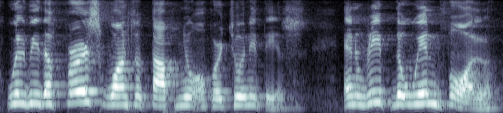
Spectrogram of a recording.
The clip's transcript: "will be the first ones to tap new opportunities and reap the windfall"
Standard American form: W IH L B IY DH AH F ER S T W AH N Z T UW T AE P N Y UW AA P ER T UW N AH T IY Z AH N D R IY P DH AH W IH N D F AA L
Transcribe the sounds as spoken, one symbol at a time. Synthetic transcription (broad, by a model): W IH L B IY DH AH F ER S T W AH N T UW T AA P N Y UW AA P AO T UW N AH T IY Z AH N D R IY P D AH W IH N D F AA L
